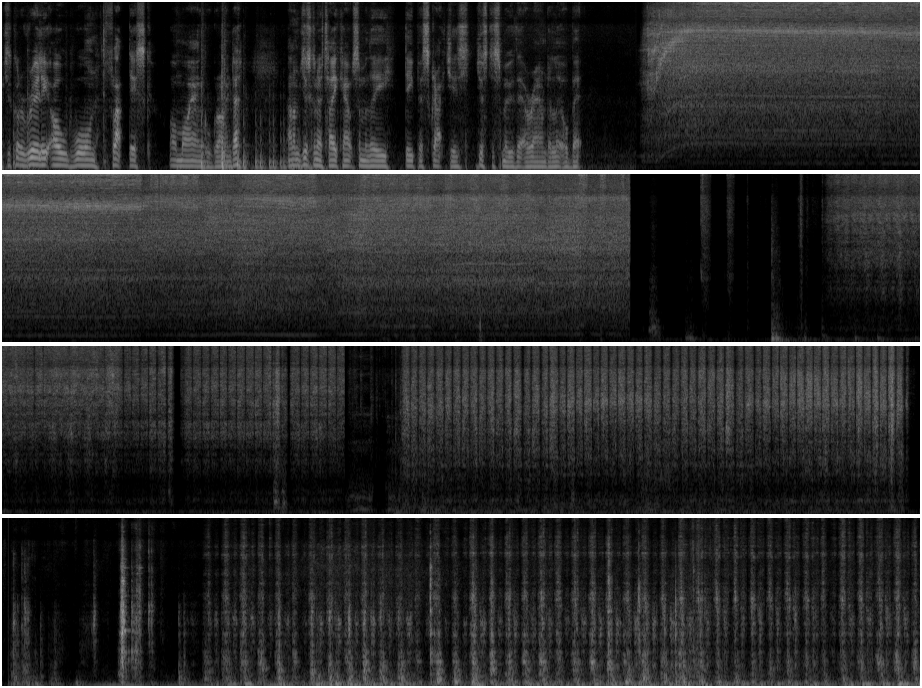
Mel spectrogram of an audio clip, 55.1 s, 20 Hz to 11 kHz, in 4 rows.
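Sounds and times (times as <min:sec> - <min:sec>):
angle grinder grinding steel: 0:09.6 - 0:23.2.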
